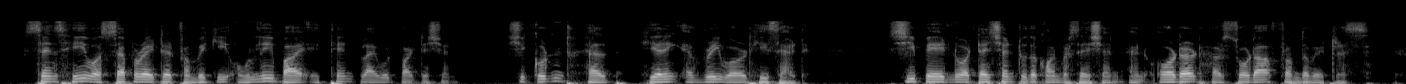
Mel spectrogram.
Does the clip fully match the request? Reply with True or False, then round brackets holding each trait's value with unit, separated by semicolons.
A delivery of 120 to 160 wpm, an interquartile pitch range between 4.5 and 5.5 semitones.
False (145 wpm; 3.2 semitones)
